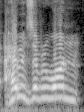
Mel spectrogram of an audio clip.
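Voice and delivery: ordinary talk, nothing marked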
